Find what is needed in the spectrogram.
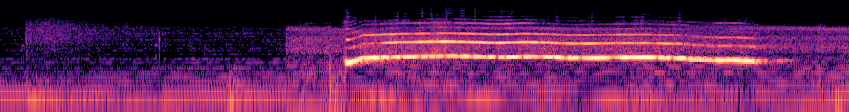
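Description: Quiet low background score, then about halfway through a loud, shrill, high-pitched tone that rises in quickly, holds steady for about two seconds and dips slightly before cutting off near the end.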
